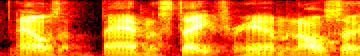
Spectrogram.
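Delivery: normal talking voice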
